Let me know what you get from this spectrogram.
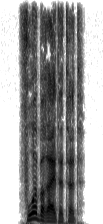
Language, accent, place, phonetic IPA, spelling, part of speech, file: German, Germany, Berlin, [ˈfoːɐ̯bəˌʁaɪ̯tətət], vorbereitetet, verb, De-vorbereitetet.ogg
- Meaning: inflection of vorbereiten: 1. second-person plural dependent preterite 2. second-person plural dependent subjunctive II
